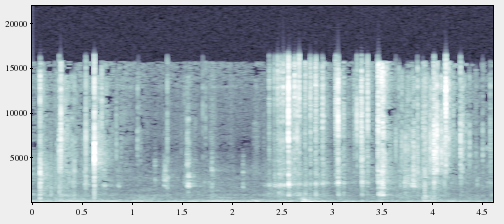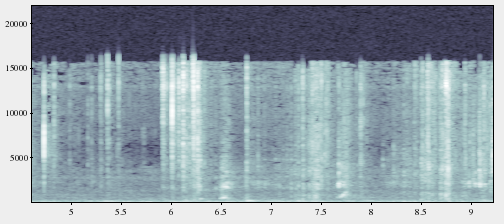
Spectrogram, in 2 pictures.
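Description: An oval, solid green bar of soap with a purple coating is held in the hand and carved with a utility knife blade. The result is a run of dry, crisp scraping and crunching strokes, bright and close, like tearing, with quiet pauses between bursts and a faint low hum underneath.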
